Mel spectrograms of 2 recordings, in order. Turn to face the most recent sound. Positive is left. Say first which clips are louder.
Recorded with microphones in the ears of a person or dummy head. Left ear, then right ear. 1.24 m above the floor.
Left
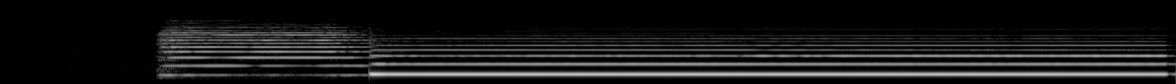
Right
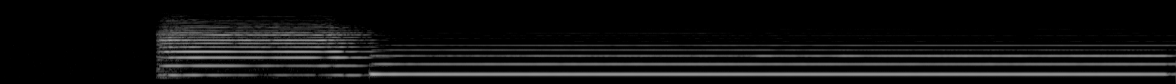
# left 14 dB
turn(degrees=75)  # may be behind; listen again after turning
